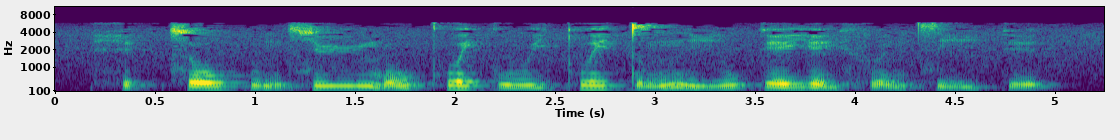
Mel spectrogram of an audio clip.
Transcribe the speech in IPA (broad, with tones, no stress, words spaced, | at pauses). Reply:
hɪ˨˥k̚so˥w kʷɪ˨˩ŋ syː˥mo˨˥w kʷʰɐ˥jkuː˨˧jkʷʰe˥j t̪ʊ˨˥ŋn̪iː˨˥wke˥je˨˩j fɵ˨˩nt͡siː˨˩ kɪ˨˥k̚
